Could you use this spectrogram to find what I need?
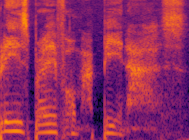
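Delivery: put-on Dutch accent. Correcting a friend's accent attempt as sounding Dutch, in a put-on Dutch accent. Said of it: "It's like Dutch".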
